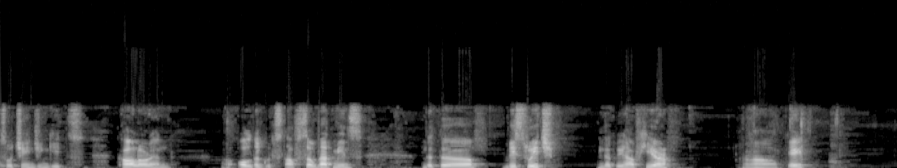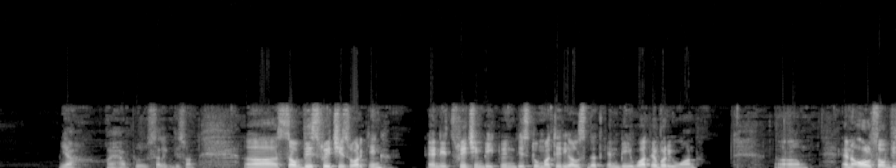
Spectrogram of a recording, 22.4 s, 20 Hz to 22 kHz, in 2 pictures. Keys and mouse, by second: 3.9 click, 4.3 click, 6.0 click, 8.0 click, 9.7 Home, 11.1-12.4 right drag, 14.0 click, 15.2 click, 16.5 middle click, 17.5 click, 18.4 middle click, 19.8 click, 20.7 Home.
